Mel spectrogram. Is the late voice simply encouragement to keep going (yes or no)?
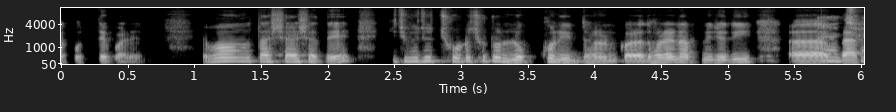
yes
